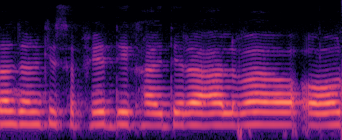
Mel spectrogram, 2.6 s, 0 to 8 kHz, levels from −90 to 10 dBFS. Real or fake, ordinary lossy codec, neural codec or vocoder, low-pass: real; none; none; 7.2 kHz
